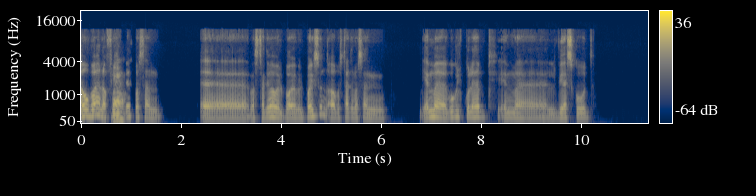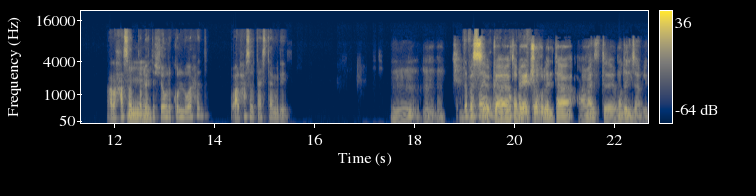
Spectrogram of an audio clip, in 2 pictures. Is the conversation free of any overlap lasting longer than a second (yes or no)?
no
